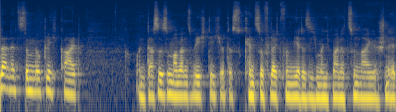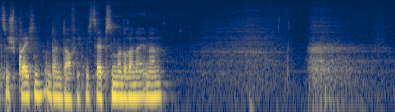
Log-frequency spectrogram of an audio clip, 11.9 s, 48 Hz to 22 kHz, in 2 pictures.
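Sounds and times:
speech: 0:00.0 - 0:01.4, 0:02.0 - 0:08.5
conscious deep breathing: 0:01.3 - 0:02.0, 0:08.8 - 0:11.8.

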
